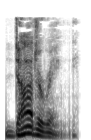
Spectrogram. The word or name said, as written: doddering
